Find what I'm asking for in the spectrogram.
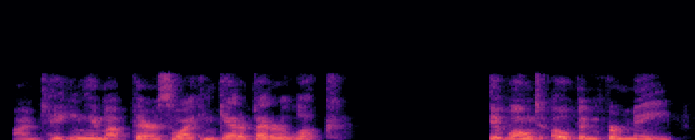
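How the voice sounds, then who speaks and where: A man puts on a raspy character voice with a fairly high pitch. His pitch varies in an ordinary way at a moderate pace. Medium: actual play. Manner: curt, clipped.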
